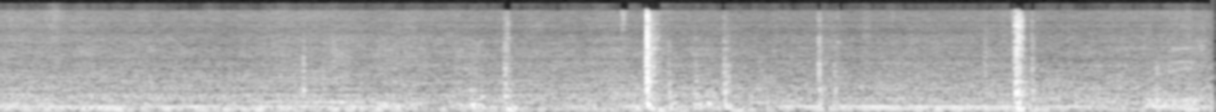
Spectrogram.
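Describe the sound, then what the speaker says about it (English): Honey bees buzzing steadily at close range during hive work, a continuous insect drone with a few sharp clicks and taps rising above it; no talking. "This is a female bee right here."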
